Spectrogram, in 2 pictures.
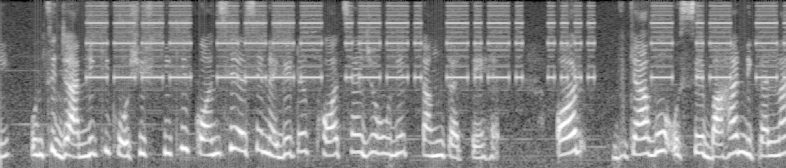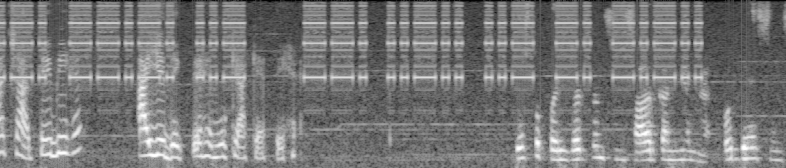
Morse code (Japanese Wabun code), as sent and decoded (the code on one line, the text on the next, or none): ---- ---- .--. -.-. .... / - .- -.-. --.-. ..- / --. ..-.. ..- -. -.-..
ココツニヌ ムイニシウ リトウタキ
